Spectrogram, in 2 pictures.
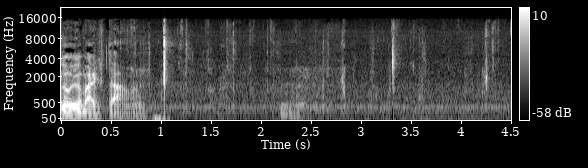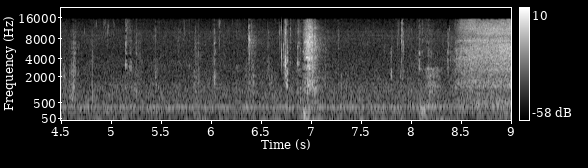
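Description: A fork clicks and scrapes against a food container.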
